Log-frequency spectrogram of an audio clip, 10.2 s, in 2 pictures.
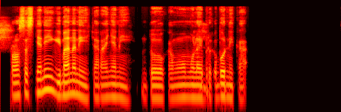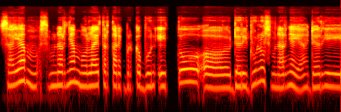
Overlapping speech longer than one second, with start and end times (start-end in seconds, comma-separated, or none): none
